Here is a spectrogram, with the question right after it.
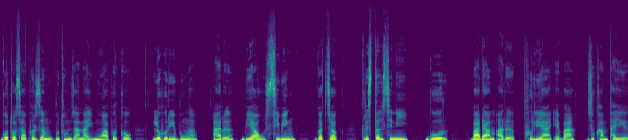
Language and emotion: Bodo, neutral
